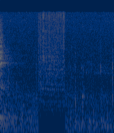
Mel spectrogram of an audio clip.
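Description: Faint scraping and a few light clicks of a stick stirring casting resin in a plastic cup.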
